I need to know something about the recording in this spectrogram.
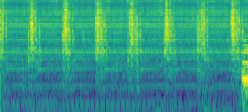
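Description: Faint, even ticking, about three ticks a second, over a low steady hum.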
